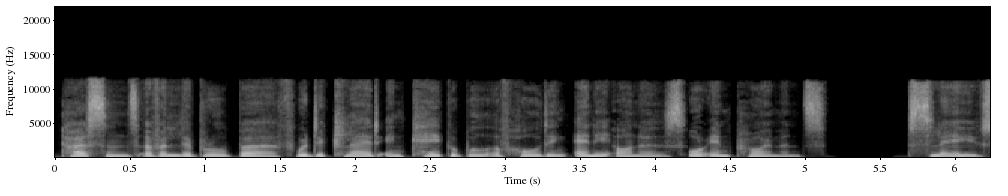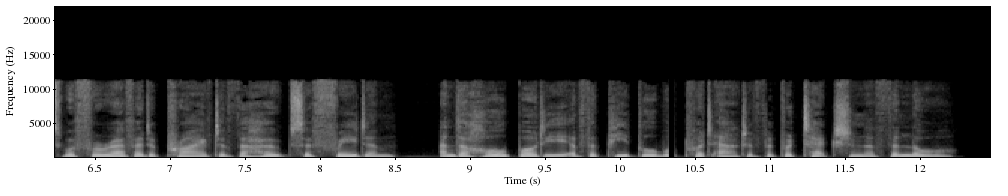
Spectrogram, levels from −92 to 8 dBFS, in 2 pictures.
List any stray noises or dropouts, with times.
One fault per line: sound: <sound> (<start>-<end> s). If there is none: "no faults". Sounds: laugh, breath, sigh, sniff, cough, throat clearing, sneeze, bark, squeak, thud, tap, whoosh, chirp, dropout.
sound: dropout (10.3-10.4 s)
